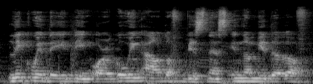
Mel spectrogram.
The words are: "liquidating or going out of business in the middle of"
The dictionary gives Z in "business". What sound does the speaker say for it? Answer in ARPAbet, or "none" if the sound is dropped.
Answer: S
